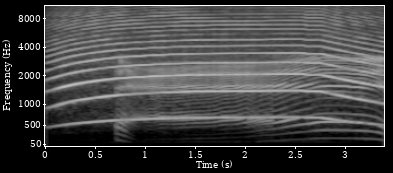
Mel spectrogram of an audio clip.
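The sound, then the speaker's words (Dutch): A loud, sustained alarm siren wails steadily with a rich stack of harmonics, its pitch wavering slightly before sliding down near the end. It is played on a Dutch radio show as its '532-alarm'. No voices are heard. “Het 532-alarm.”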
